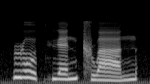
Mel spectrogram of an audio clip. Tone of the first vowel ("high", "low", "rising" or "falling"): falling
